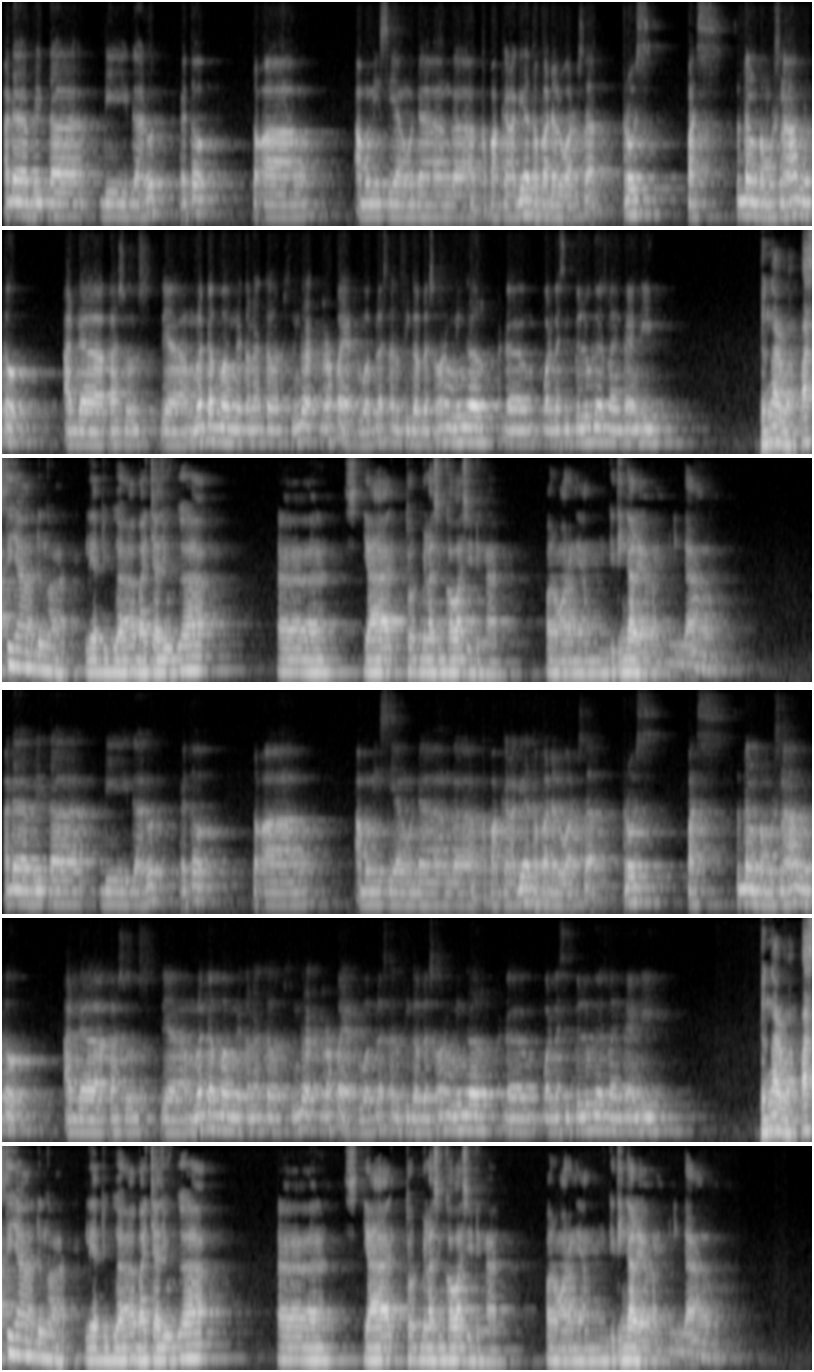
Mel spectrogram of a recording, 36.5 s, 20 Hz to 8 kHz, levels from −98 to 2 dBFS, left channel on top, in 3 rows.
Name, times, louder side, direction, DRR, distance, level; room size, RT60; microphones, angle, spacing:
voice 1, 0.0-2.3 2.7-3.1 3.8-4.6 5.3-8.9 9.3-9.7 10.3-10.5 11.0-12.4 13.1-14.2 14.5-22.0 34.6-35.1, left 3 dB, 55° left, 8 dB, 1.9 m, -26 dB
voice 2, 23.5-25.3 25.5-27.5 28.4-31.8 32.5-35.0, right 2 dB, 20° right, 13 dB, 0.7 m, -23 dB
22.5 x 20.5 x 6.8 m, 1.2 s
head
